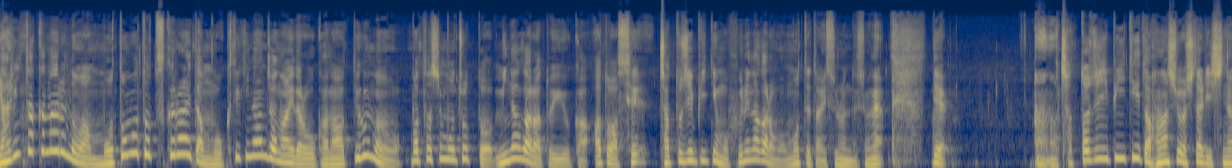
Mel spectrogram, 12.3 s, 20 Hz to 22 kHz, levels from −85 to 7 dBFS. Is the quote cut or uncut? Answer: uncut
